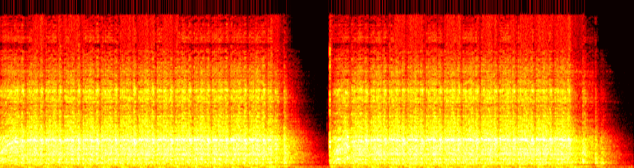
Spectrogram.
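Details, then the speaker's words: Neglected ATV that sat unused: push-button starter gives two three-second bursts of steady cranking that never catch; carb likely needs removal; normal starter cranking. "Hey! There we go. Getting somewhere. Starter works, or the push button starter works now."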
